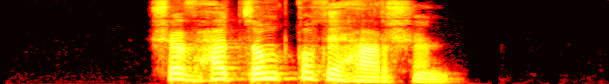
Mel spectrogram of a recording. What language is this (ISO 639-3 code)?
kab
